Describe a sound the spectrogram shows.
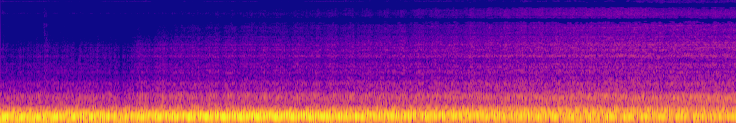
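A low electronic synthesizer drone hums steadily.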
